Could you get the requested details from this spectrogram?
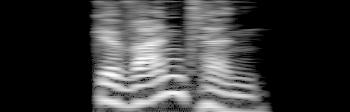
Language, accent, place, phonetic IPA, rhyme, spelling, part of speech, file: German, Germany, Berlin, [ɡəˈvantn̩], -antn̩, gewandten, adjective, De-gewandten.ogg
- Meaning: inflection of gewandt: 1. strong genitive masculine/neuter singular 2. weak/mixed genitive/dative all-gender singular 3. strong/weak/mixed accusative masculine singular 4. strong dative plural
